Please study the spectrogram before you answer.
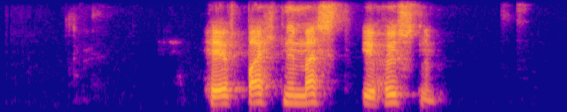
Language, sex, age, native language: Icelandic, male, 20-29, Icelandic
